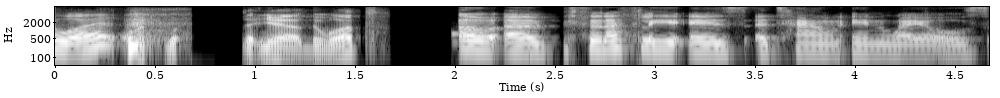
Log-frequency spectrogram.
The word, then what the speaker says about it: Llanelli: It's pronounced Llanelli. Okay. If you say so. I'm not good with languages. Double L is Double L is pronounced. You kind of push your tongue against your teeth and blow through it, kind of pronouncing a sound, and that's how double L is pronounced in Welsh.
